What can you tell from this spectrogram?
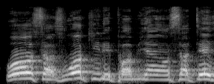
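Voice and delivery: ordinary talk, nothing marked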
